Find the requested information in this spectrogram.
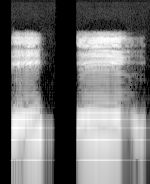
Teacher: स्वरों में जीभ, होठ और जबड़ा विभिन्न स्तरों पर उठते हैं, झुकते हैं, जिसमें विभिन्न ध्वनियां बनती है। जैसे कि ई, जीभ आगे उठती है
